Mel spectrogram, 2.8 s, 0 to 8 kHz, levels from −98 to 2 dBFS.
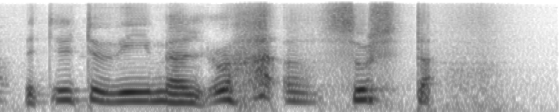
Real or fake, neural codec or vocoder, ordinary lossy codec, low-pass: fake; codec, 16 kHz, about 1 kbps, DyCAST, with the encoder's durations; none; 7.2 kHz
